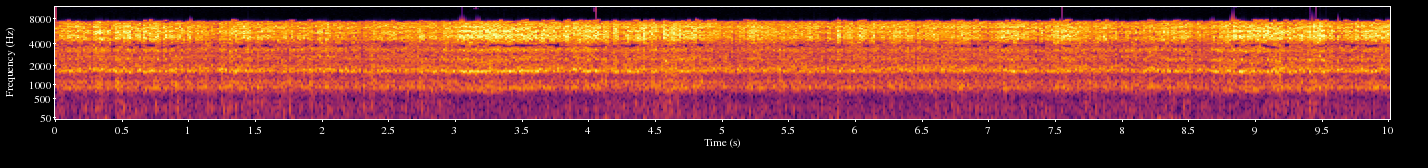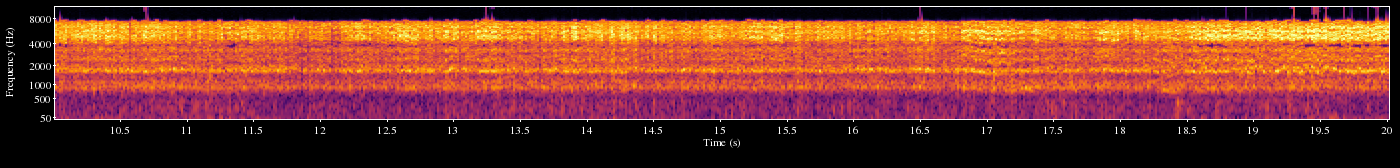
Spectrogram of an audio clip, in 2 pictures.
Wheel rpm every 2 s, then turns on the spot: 230, 230, 230, 230, 230, 230, 230, 230, 230, 210.
none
